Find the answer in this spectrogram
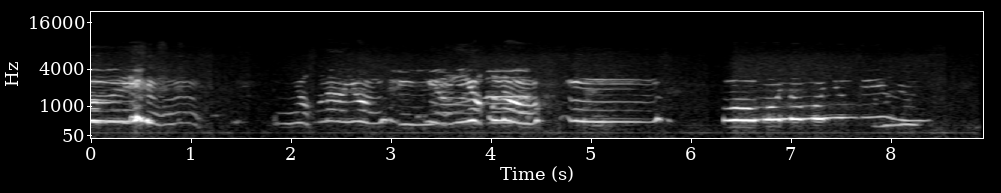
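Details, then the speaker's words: Baby crying: whimpering, fussy infant cry in short bursts with rising and falling pitch, in a quiet room. "Uy iyak na baby na yan. Iyak na yan."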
